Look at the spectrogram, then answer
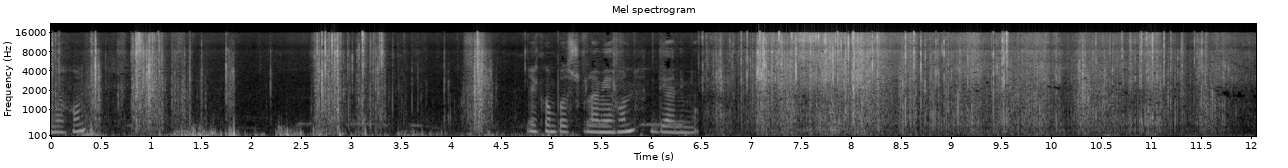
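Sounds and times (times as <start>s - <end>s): plastic bag crinkling: 0.0s - 4.5s, 6.5s - 12.0s
compost spilling onto soil: 6.5s - 12.0s.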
